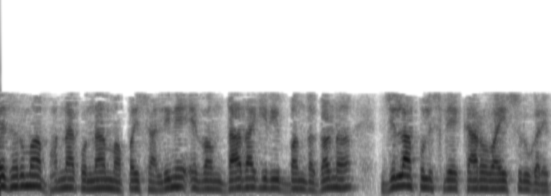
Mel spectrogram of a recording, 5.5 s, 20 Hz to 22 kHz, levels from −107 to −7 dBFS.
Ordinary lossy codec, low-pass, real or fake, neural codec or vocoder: MP3, 24 kbps; 3.6 kHz; real; none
